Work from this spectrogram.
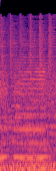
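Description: A vehicle horn blares in one loud, unbroken, steady tone that is held for the whole moment, with no one talking.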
